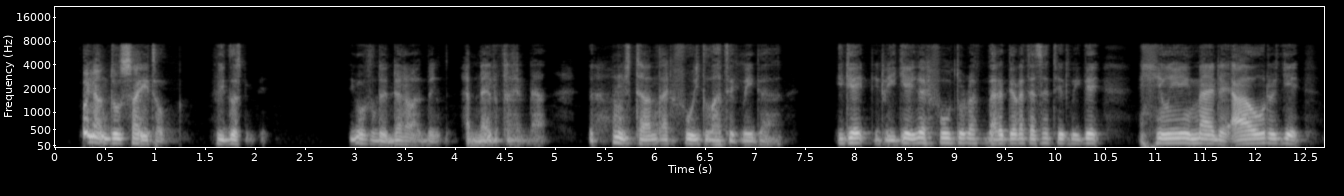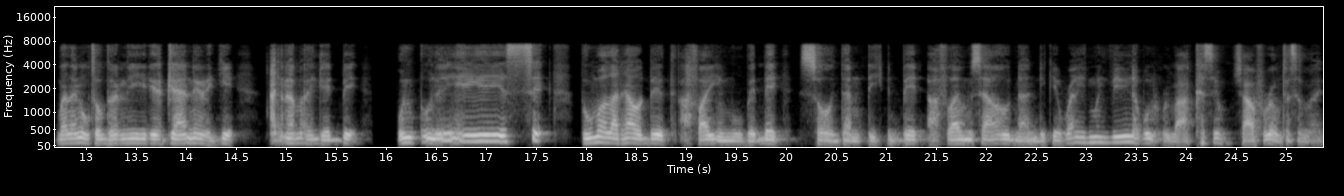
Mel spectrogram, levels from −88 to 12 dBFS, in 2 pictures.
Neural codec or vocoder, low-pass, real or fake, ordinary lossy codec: codec, 16 kHz, 0.5 kbps, FunCodec, trained on LibriTTS, 25 frames a second; 7.2 kHz; fake; none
